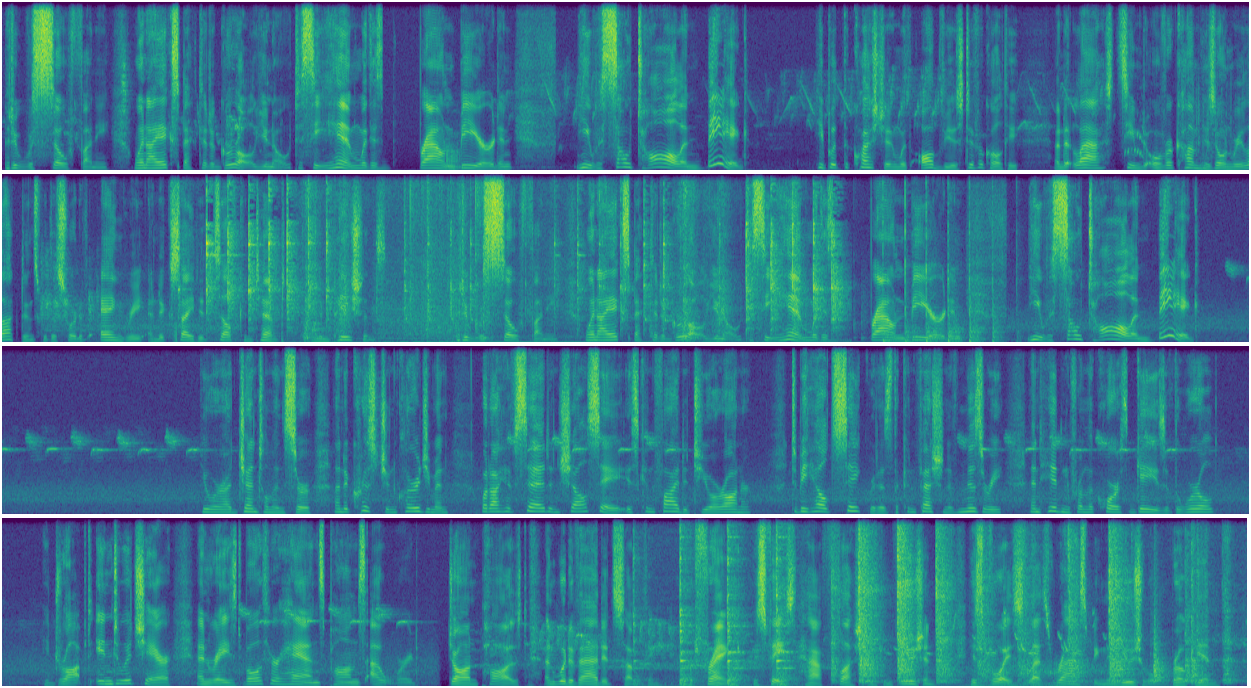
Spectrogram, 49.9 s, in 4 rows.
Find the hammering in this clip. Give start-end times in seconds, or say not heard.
14.2-22.7, 43.7-49.8.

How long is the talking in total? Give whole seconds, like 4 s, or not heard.
45 s.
